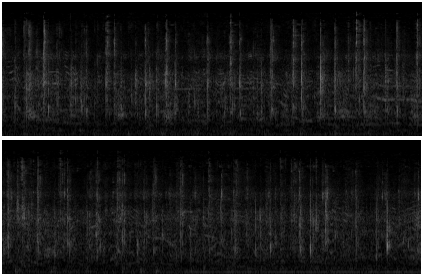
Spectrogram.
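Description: Horses' hooves clip-clopping on asphalt as horse-drawn carriages pass at a walk, the strikes coming as many irregular sharp clicks, over a murmur of crowd voices.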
